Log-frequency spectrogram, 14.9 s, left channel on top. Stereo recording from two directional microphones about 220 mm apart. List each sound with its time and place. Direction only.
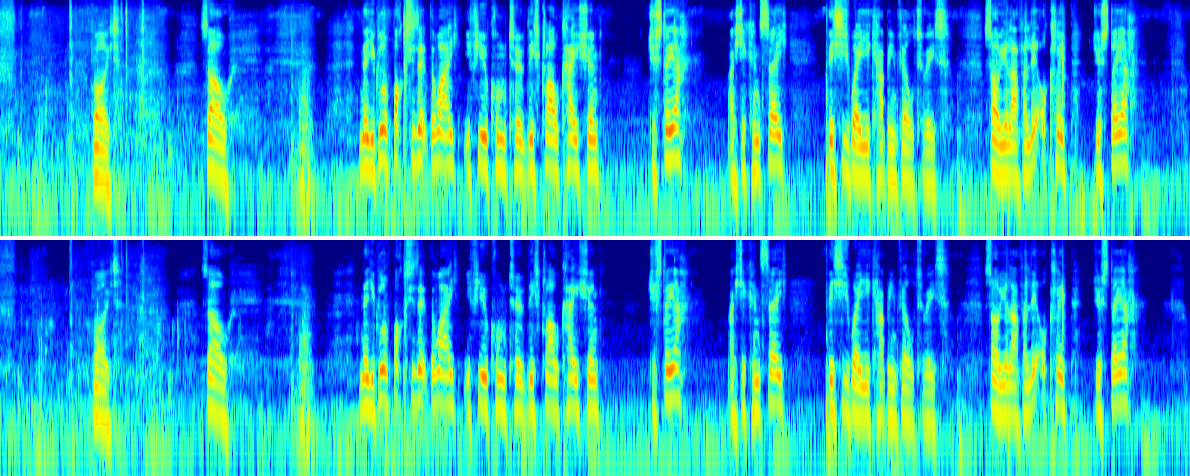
0.8 s vehicle: 15° left (ahead or behind)
2.5 s speech: 20° left (ahead or behind)
4.2 s speech: 20° left (ahead or behind)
